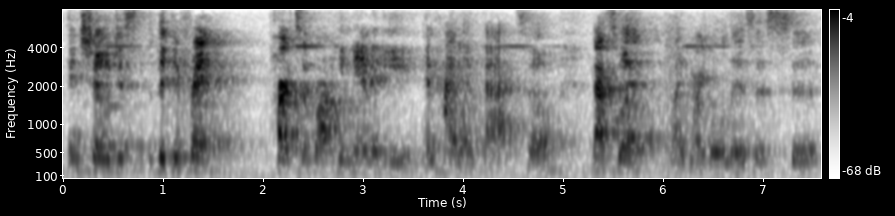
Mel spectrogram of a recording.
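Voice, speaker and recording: A woman in her twenties answering in a panel discussion, speaking hesitantly and haltingly in a reverberant room. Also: lowish voice, flat delivery. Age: 20s. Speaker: playwright and youth ensemble member. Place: reverberant room at a live staged reading. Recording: echoey hall, noticeable background noise.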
